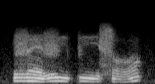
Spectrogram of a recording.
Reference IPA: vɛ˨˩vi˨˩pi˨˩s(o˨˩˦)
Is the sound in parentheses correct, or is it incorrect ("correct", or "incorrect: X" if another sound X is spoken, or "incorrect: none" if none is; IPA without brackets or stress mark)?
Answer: incorrect: ɔ˨˩˦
